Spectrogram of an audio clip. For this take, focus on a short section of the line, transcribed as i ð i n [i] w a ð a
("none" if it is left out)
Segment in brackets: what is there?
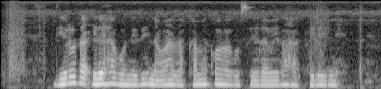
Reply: a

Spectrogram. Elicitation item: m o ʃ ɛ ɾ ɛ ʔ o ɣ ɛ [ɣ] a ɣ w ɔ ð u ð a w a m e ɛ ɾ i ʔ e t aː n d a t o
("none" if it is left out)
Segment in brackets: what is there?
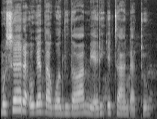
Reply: ð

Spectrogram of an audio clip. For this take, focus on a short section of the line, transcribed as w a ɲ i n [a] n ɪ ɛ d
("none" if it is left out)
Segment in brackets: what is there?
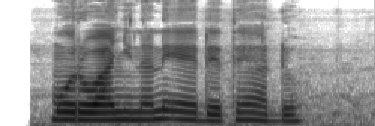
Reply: a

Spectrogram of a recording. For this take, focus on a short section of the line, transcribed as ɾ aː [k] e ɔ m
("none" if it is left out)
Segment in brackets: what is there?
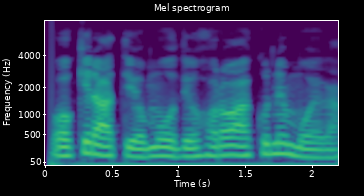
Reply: t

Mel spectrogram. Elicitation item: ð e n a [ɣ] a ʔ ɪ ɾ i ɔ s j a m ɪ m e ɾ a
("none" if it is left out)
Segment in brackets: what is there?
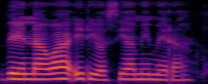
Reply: w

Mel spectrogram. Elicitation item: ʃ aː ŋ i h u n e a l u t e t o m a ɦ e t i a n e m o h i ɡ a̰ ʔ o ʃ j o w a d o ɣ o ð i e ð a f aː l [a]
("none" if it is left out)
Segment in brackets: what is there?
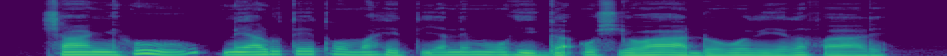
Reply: e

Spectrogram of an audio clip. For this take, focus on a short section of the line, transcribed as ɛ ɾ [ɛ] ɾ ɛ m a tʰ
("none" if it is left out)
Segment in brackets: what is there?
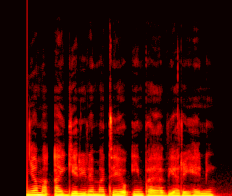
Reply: i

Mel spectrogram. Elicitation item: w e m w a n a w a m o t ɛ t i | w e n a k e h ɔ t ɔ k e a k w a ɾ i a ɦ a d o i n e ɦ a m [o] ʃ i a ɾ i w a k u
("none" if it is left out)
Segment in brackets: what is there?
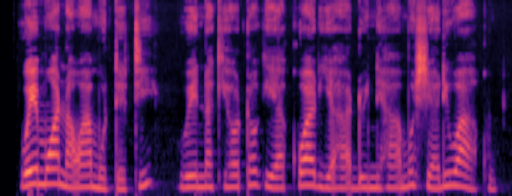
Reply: o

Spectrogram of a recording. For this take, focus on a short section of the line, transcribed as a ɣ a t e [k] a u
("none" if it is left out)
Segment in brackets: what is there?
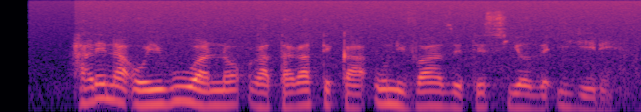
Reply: k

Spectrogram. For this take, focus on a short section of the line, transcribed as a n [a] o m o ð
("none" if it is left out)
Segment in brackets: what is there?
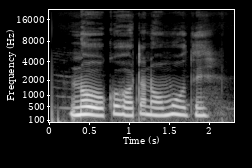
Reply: a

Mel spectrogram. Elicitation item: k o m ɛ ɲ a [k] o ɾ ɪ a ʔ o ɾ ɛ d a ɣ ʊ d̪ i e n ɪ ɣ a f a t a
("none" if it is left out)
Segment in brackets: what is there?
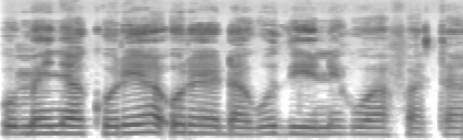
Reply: k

